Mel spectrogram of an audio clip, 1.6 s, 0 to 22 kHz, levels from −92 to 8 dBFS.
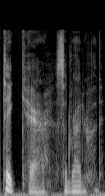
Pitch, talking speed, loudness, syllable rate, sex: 95 Hz, 150 wpm, -23 LUFS, 4.0 syllables/s, male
